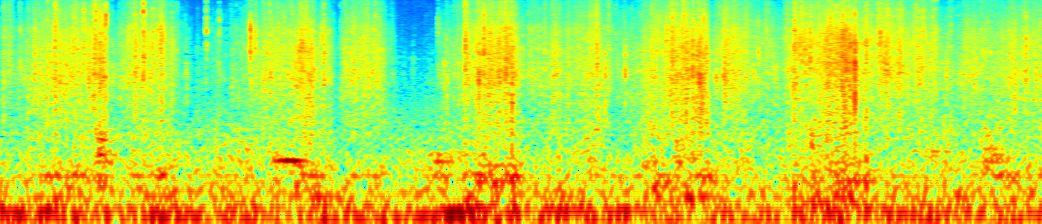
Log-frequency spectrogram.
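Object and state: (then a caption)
Straw broom bristles. A large bundle of natural straw broom bristles, tied with blue string and tape, is held up close and rubbed and scratched with fingertips and long nails. The result is a continuous, bright, dry crinkling and crackling rustle that swells and eases in waves, with a faint low hum underneath.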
